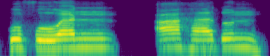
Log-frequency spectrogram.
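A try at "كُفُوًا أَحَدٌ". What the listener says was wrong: واؤ نہیں ون. واؤ نہیں، ناک میں نہیں لے جانا ہے آواز. تنوین کے بعد حمزہ ہے. کوفو کوفو ون احد.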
